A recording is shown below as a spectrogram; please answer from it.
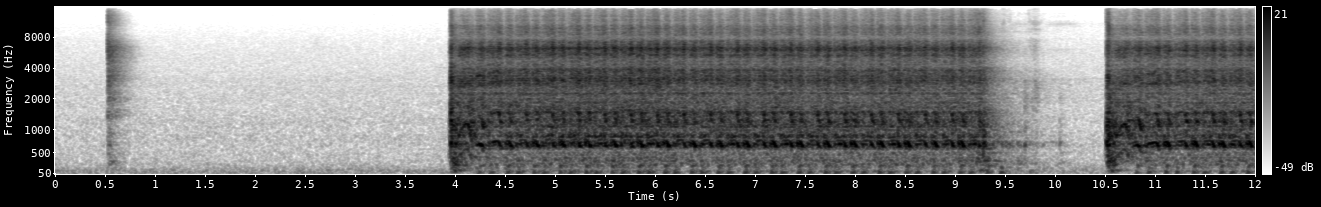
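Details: Lincoln Ranger 8 welder generator, Kohler CH20 V-twin after fuel pump, fuel line replacement and carb clean, air cleaner off: cranks briefly, catches, runs steady and even, cuts out a moment, restarts cleanly; normal running.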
